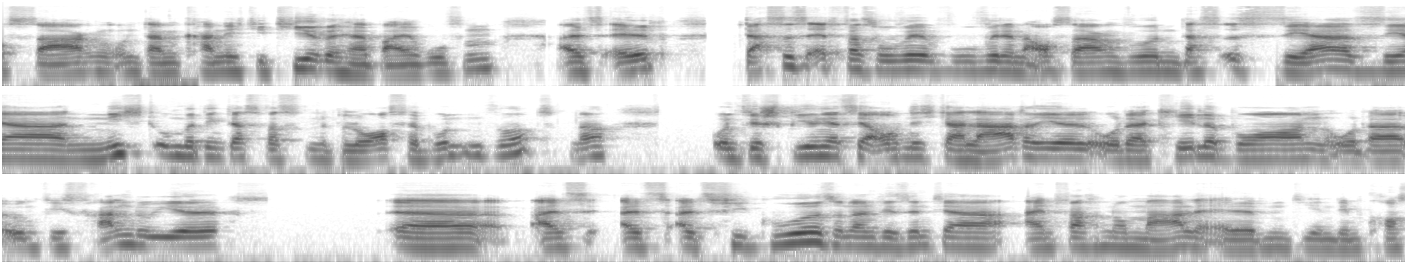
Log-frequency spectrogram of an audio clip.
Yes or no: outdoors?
no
